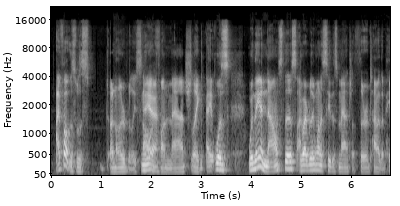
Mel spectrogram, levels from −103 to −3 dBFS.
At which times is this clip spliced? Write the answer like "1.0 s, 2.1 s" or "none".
1.5 s, 5.0 s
